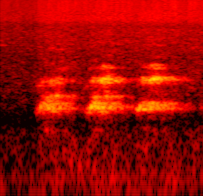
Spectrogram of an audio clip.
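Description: An animal giving three short, high whines in quick succession, each about half a second long, over a quiet room.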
